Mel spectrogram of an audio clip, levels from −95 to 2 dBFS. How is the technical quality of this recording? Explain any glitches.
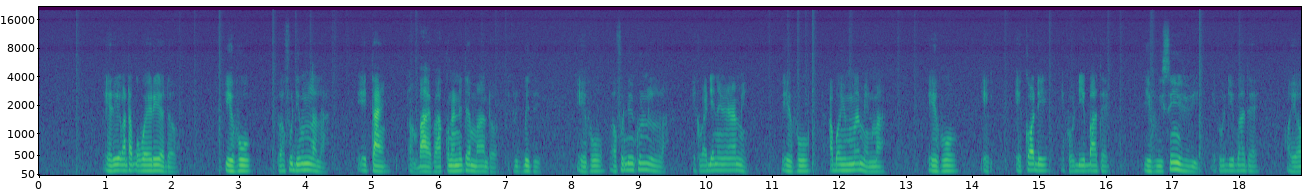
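No glitches or faults are audible.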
